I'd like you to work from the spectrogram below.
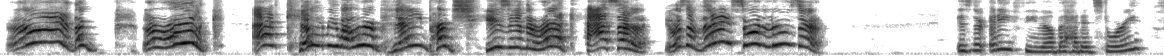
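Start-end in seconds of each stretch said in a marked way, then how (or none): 0.1-8.3 very high, very loud crow voice. Storyteller voices the crow's ghost explaining how it died: crow voice. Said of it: "I will say it in the crow voice".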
